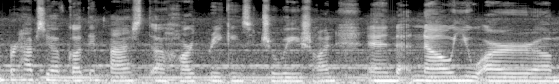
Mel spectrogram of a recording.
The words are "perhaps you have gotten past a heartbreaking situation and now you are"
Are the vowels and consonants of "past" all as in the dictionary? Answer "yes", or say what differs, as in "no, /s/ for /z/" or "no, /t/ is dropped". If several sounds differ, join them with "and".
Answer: yes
